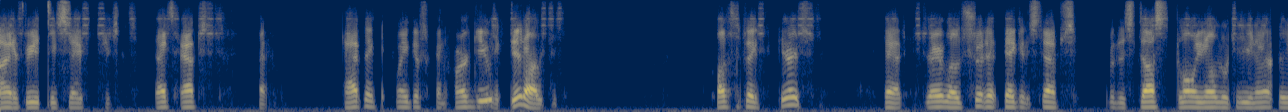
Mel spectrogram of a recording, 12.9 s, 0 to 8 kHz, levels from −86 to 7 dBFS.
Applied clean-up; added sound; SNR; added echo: neural diffusion model UNIVERSE++.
